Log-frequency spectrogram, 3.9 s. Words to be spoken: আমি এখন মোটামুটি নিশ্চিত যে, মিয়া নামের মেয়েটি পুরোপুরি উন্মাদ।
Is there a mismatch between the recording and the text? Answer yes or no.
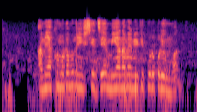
no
